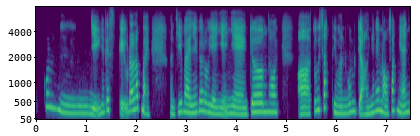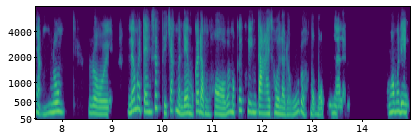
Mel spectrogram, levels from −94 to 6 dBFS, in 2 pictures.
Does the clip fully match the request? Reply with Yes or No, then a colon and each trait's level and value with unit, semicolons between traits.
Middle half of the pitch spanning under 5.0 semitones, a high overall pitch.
Yes: average, 4.4 semitones; high, 210 Hz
